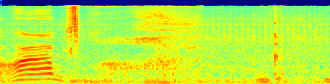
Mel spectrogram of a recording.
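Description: A man's short, wordless voice sound, a mumbled exclamation, in the first half second, cut off by a click. After that only a low, even background noise.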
